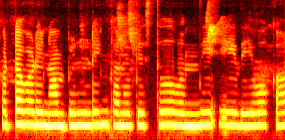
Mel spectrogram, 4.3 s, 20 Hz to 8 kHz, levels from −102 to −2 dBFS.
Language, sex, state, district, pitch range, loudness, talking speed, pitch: Telugu, female, Andhra Pradesh, Sri Satya Sai, 235-245 Hz, -15 LUFS, 85 wpm, 240 Hz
